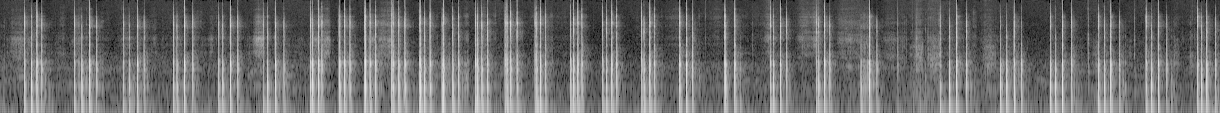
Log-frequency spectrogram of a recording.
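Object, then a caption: Pine-wood basket lid. Long nails and fingertips tap on the round, flat pine-wood lid of a pink woven basket that is hollow beneath. Quick clusters of sharp, dry clicks repeat steadily throughout, each tap dying out almost instantly with a faint hollow knock underneath.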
